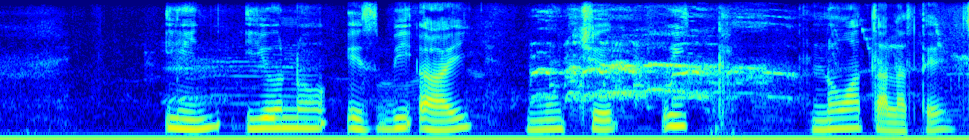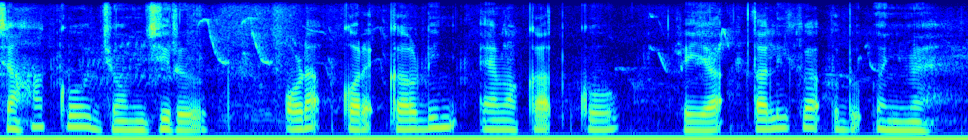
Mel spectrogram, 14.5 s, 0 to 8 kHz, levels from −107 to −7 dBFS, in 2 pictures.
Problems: constant background noise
